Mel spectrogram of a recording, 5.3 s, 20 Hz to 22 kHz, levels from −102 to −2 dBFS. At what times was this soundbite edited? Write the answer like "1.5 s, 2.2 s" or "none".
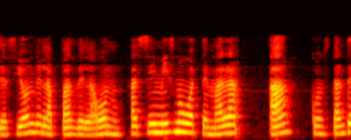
1.9 s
